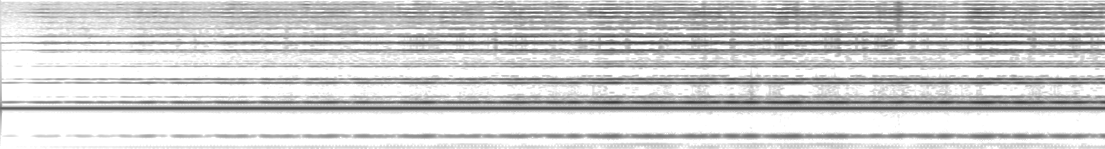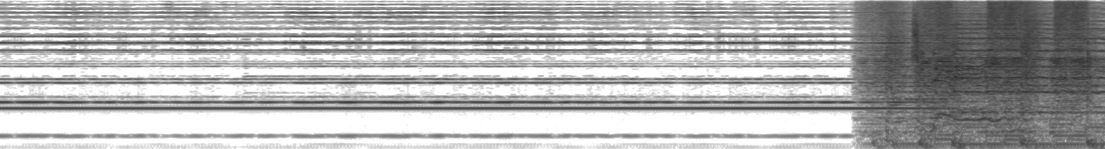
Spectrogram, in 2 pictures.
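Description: Electronic drone soundtrack: a steady high sine-like tone over a lower hum and fainter higher tones, slowly growing louder. Near the end loud music cuts in over it.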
